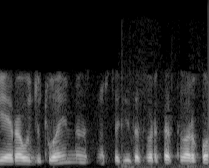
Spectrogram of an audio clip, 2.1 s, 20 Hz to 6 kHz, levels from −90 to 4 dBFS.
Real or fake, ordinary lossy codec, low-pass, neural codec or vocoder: real; MP3, 32 kbps; 5.4 kHz; none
